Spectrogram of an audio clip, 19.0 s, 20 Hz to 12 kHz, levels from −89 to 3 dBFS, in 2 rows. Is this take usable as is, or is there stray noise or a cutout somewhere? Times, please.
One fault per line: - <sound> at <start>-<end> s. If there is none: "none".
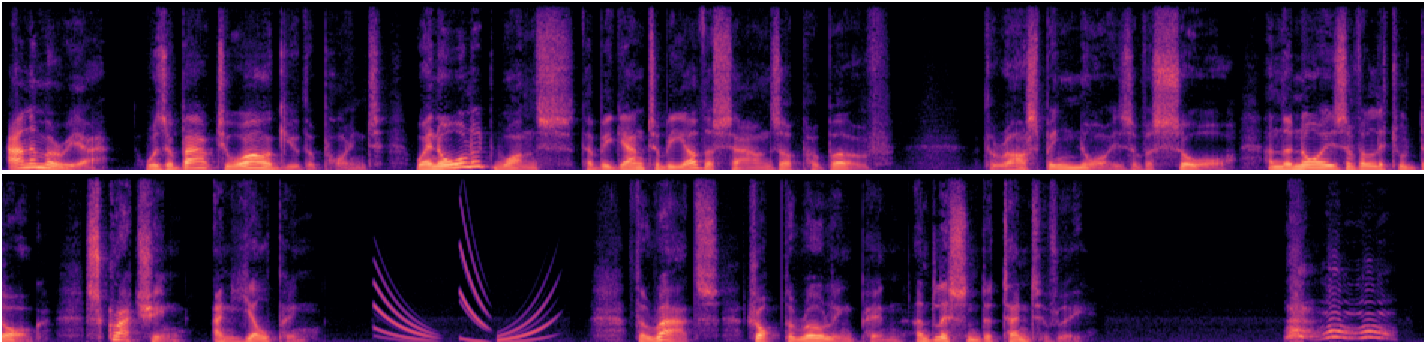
- chirp at 12.0-13.2 s
- bark at 18.0-18.8 s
